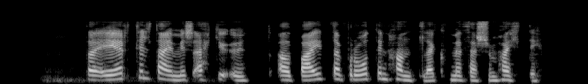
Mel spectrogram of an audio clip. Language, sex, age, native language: Icelandic, female, 30-39, Icelandic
